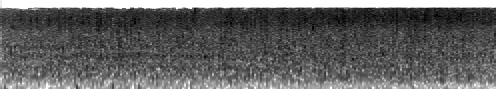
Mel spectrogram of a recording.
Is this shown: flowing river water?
yes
